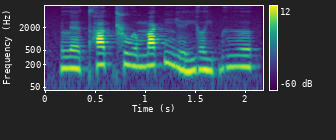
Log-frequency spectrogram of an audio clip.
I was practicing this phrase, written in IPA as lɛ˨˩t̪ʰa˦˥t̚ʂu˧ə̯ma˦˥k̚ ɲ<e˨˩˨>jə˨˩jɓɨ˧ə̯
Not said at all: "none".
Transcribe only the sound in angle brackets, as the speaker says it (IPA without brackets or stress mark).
e˨˩˨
